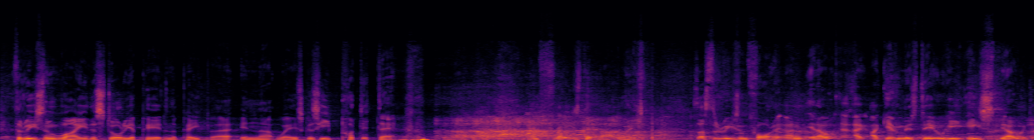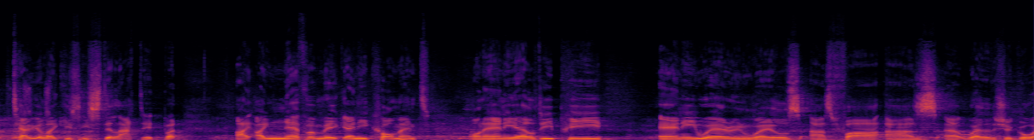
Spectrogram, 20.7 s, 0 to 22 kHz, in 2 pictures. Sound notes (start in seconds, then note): 4.0 laughter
